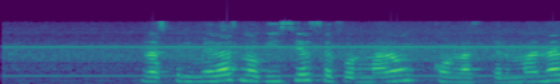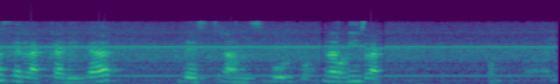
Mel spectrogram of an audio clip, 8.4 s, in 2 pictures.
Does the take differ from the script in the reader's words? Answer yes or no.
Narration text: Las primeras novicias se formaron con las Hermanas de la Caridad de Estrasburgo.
yes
